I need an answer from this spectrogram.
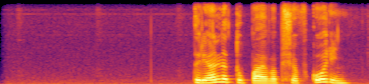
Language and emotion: Russian, angry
